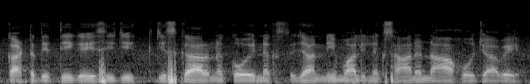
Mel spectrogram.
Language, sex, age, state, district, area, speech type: Punjabi, male, 30-45, Punjab, Barnala, rural, spontaneous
